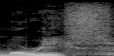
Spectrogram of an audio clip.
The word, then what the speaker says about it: Maurice: Robin Gibb was very well known as one of the Bee Gees, along with his brothers Barry and Maurice, or Morris, whichever way you want to pronounce it.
